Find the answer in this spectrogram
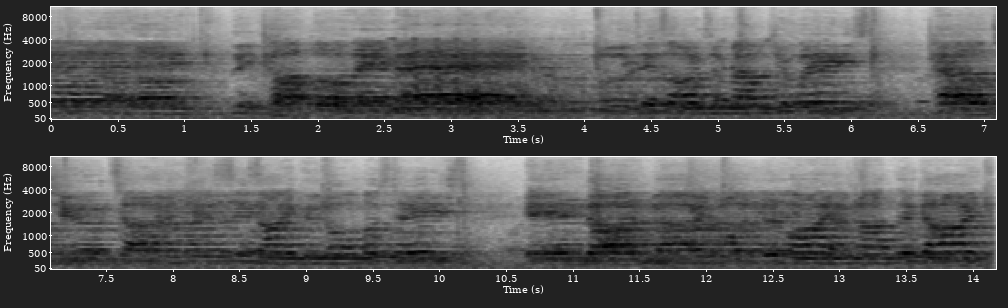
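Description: A small ensemble of teenage boys sings a cappella in parts. The sung phrases are broken by three brief pauses for breath.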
